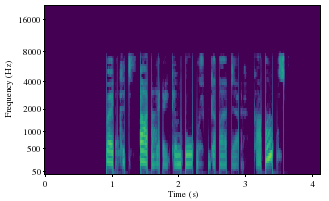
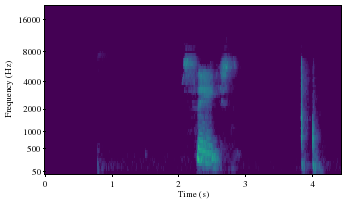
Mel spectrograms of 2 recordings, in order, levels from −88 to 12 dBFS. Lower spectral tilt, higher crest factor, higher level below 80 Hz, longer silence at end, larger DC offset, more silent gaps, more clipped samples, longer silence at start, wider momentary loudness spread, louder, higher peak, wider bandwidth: first, -4.5 dB/octave vs -2.5 dB/octave; about the same, 22 dB vs 26 dB; first, -62 dBFS vs -82 dBFS; first, 0.55 s vs 0.35 s; neither; first, 1.37-1.41 s, 2.21-2.26 s, 3.05-3.13 s vs none; neither; second, 0.9 s vs 2.05 s; first, 17 LU vs 14 LU; first, -24 LUFS vs -39 LUFS; first, -4 dBFS vs -18 dBFS; second, 7.8 kHz vs 10 kHz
